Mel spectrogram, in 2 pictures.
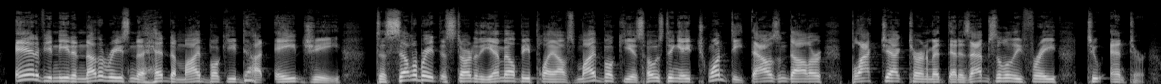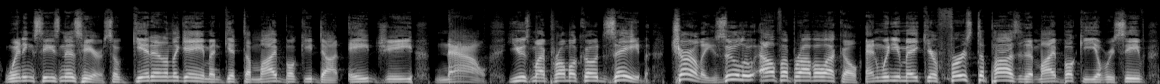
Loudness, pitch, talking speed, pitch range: -17 LUFS, 145 Hz, 175 wpm, 125-165 Hz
